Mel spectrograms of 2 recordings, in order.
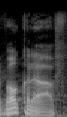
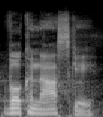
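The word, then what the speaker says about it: Volkanovski: guys boy uh alexander bolkadov no volcano add more syllables please thank you alexander volkanovsky aka volkov uh hey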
